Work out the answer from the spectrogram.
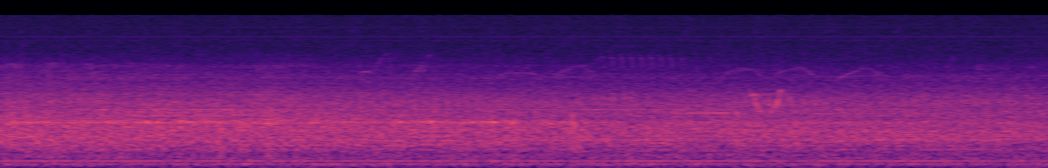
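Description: Diesel train on a rural branch line running and fading into the distance, with a thin steady whine that dies away about four seconds in. Small birds chirp several times in the second half.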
